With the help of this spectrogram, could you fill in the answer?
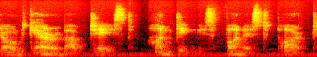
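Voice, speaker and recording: A man performs a raspy, put-on character voice. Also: fairly slow pace. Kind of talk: broken, primitive grammar.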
